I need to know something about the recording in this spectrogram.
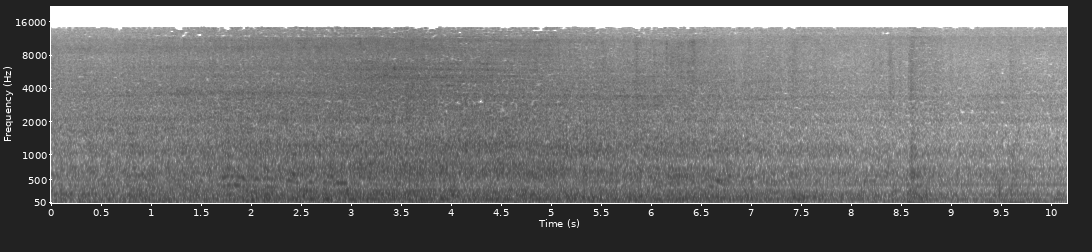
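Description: A MÁV Bzmot diesel railcar running past, its engine and wheels on the rails swelling to a peak about three to four seconds in and then fading, over a steady low hum.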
